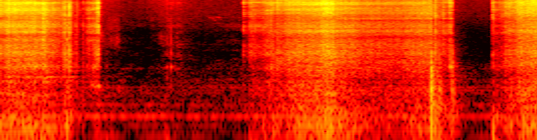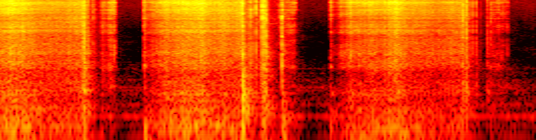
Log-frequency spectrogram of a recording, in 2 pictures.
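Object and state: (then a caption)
Kinetic sand block being cut. A black kitchen knife slices and dices a solid red and green kinetic sand block, pushing and cutting the pieces. Bursts of crunchy, granular scraping alternate with short quiet gaps, broken by a few sharp clicks as the blade meets the surface.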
